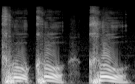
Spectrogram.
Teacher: kalau kita bunyi itu sampai ke kerongkong, dia lebih hampir kepada makhraj huruf qaf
